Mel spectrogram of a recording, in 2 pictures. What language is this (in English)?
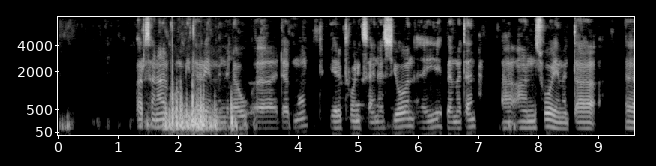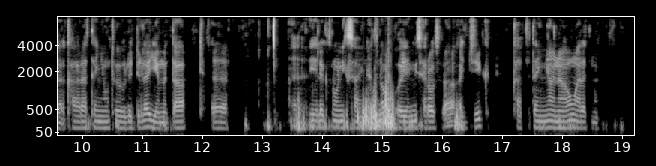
Amharic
